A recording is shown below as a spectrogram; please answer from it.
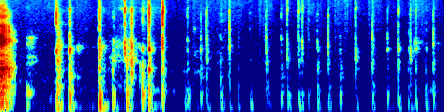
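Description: Computer keyboard typing: irregular light key clicks, a quick run of them in the first two seconds, then fainter scattered taps.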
